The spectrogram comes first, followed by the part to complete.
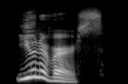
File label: "UNIVERSE", English; 3000 words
